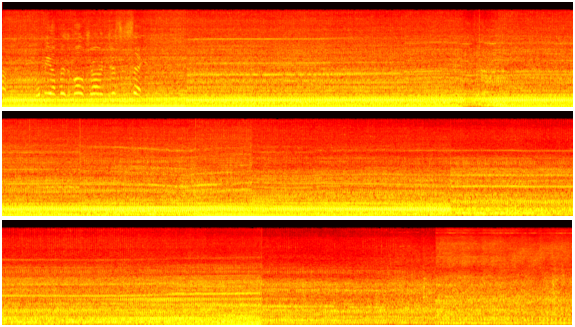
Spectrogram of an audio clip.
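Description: Four-wheeler (ATV) engine running steadily under way on a dirt track, with wind on the microphone. The engine note shifts abruptly several times and drops to a quieter, lower sound near the end.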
